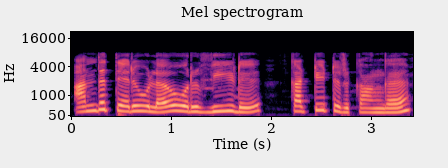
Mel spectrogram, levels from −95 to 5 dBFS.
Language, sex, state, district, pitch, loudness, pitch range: Tamil, female, Tamil Nadu, Nilgiris, 245 Hz, -15 LUFS, 215-260 Hz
